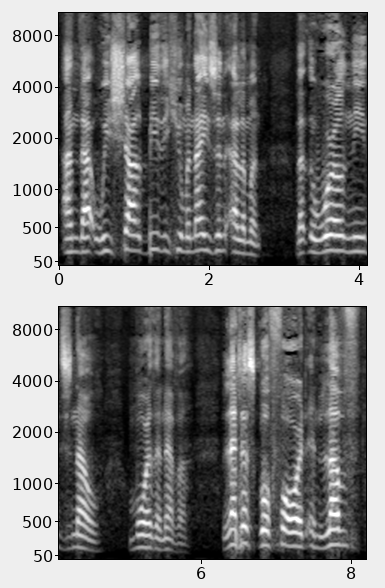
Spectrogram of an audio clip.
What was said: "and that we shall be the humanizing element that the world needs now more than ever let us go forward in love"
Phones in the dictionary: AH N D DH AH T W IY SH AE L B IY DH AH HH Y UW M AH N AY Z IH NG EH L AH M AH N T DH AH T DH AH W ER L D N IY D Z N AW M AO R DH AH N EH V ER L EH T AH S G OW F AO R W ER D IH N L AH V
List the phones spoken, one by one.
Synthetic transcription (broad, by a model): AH N DH AH T W IY SH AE L B IY DH AH HH Y UW M AH N AY Z IH NG EH L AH M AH N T DH AH T DH AH W ER L D N IY D Z N AW M AO R DH AH N EH V ER L EH T AH S G OW F AO R W ER D IH N L AH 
